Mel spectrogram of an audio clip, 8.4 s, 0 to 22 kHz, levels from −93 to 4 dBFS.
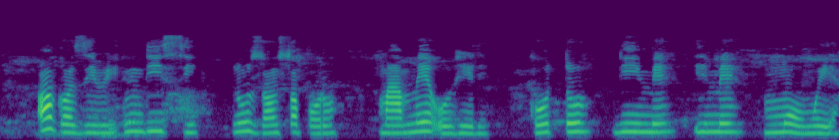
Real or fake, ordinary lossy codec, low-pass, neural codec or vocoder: real; none; none; none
